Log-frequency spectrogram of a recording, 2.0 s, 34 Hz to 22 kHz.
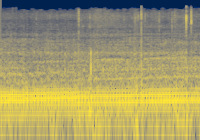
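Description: Yamaha R1 sport bike's inline-four engine running at a steady, even pitch while the bike rides along.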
